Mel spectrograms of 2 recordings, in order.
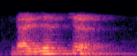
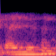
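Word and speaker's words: digestion: Combustion होता है, सजेस्चन, डाइजेस्चन, ठीक है। डाइजेशन कुछ लोग बोलते हैं, सजेशन बोलते हैं, बट ये सजेस्चन होगा, डाइजेस्चन होगा, कंबस्चन, क्वेश्चन, क्लियर है स्टूडेंट।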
